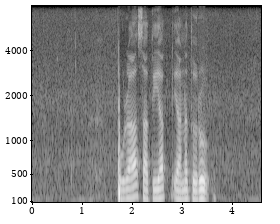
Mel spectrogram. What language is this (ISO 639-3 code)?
sin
